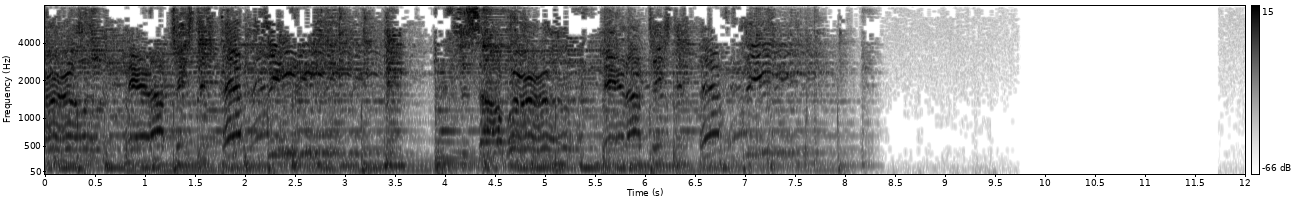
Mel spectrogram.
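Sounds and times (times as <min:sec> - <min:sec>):
guitar: 0:00.0 - 0:08.5.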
